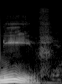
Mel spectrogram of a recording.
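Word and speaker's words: Niamh: We were really thinking of there's a the Irish name Neve and the only problem is that Neve the Irish spell it because they love to do this.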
